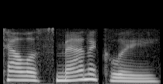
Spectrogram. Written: talismanically

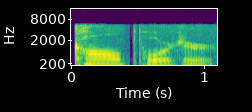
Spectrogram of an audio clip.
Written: colporteur

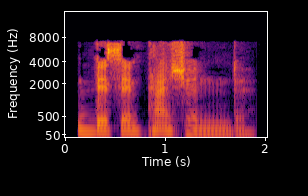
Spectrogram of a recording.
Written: disimpassioned

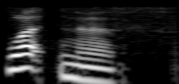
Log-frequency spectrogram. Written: whatness

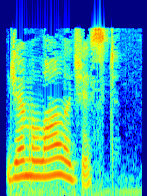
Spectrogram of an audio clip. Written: gemellologist

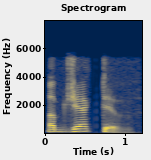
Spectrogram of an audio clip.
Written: objective

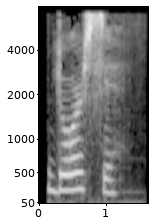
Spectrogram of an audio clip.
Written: dorsi

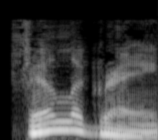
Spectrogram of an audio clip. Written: filigrain

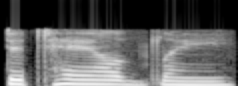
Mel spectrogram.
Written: detailedly

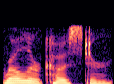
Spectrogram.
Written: roller coaster

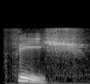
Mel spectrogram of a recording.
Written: fiche

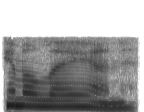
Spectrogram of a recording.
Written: Himalayan

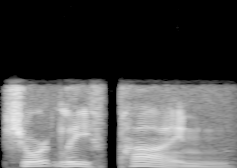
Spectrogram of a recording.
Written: shortleaf pine

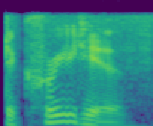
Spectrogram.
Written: decretive

